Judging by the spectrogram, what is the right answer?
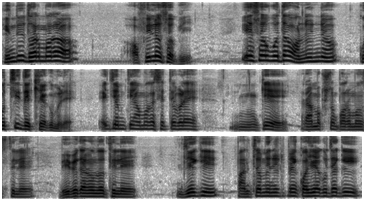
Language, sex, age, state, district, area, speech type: Odia, male, 60+, Odisha, Kalahandi, rural, spontaneous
